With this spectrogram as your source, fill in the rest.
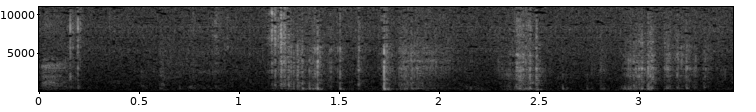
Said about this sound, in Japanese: ラスクが口に入ってねもぐもぐしてますけど、うん、ラスク美味しいおいしい、ね、食べてるうんすんげえ食べてる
